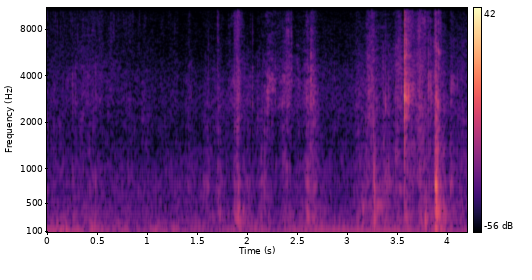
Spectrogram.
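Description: Hands handling a monstera cutting in a bucket of water, pulling at its soaked sphagnum moss: faint rustling and squishing, with a few sharp clicks and knocks near the end, the loudest about three and a half seconds in.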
